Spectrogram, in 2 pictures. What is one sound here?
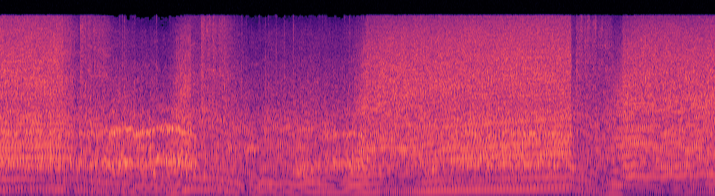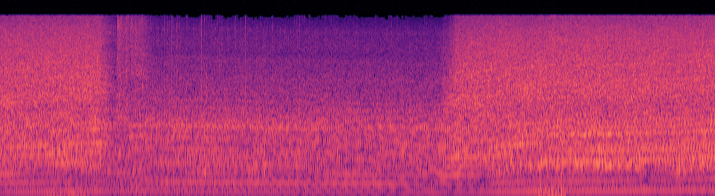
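Tyres squeal as a car drifts through corners.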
